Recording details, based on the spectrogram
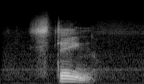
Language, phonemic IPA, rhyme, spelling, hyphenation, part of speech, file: Dutch, /steːn/, -eːn, steen, steen, noun, Nl-steen.ogg
- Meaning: 1. stone (small rock) 2. stone (hard substance) 3. stone (drupe pit) 4. tile, stone (a hard playing piece used in various tabletop games such as dominoes, backgammon or mahjong)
